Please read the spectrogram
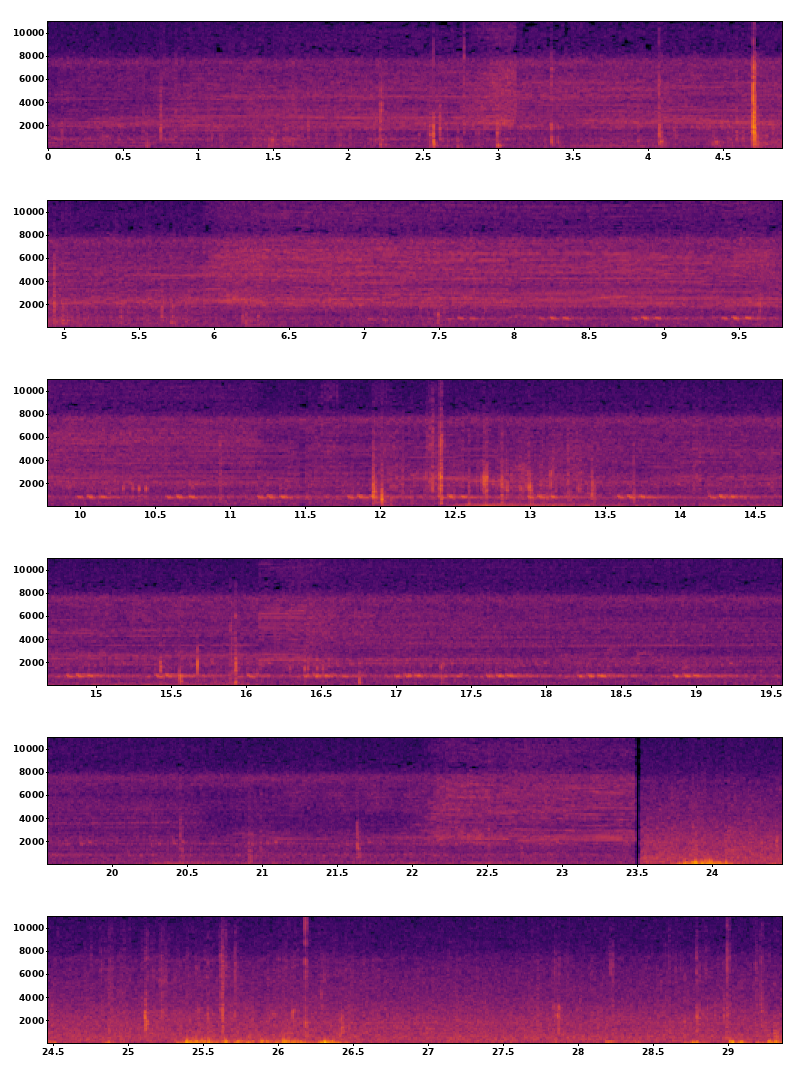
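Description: Forest insects keeping up a steady high buzz, with an animal call repeated as short even notes about twice a second for roughly ten seconds in the middle. There are a few low bumps near the end.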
